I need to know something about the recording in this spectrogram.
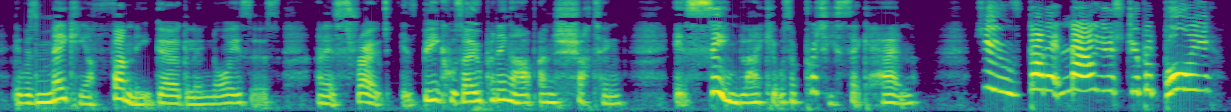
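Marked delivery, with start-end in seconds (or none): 9.8-12.1 high-pitched, shrill, scolding yell. Grandma rounds on the boy over the sick hen: shouted. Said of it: "Grandma shouted".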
